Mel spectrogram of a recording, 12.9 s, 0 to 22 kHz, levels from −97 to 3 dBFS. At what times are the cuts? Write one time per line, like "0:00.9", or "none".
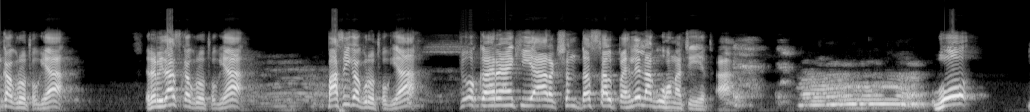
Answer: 0:05.8

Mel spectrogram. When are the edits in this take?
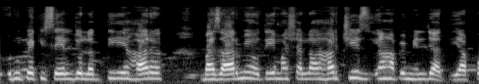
none

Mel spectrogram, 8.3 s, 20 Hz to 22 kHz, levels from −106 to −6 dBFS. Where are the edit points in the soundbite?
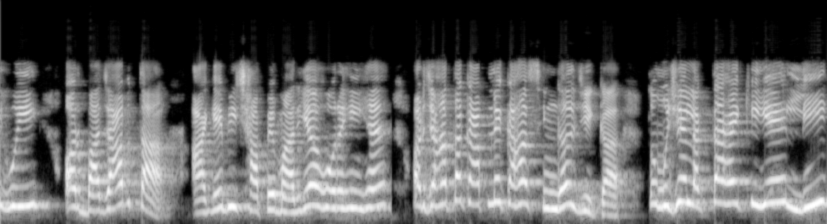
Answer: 0:04.0

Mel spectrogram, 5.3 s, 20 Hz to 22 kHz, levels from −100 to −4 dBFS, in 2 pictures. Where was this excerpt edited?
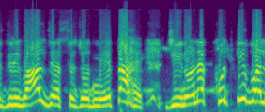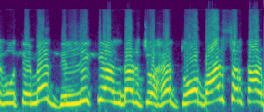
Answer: none

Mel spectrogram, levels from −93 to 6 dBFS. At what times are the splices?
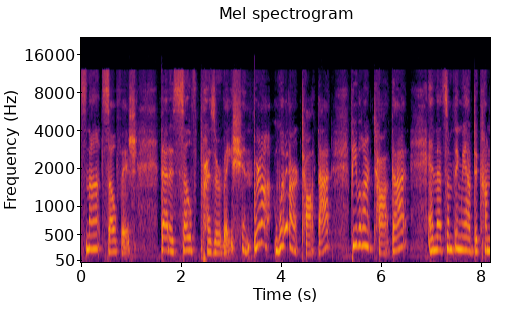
0:03.4

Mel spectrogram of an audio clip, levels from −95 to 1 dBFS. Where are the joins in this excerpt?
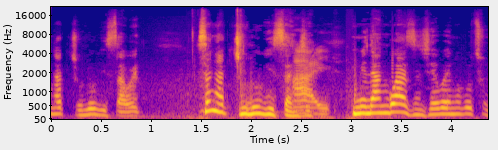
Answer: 0:02.9

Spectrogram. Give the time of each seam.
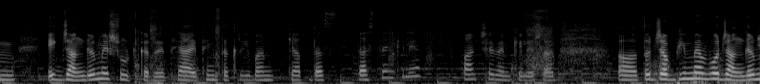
none

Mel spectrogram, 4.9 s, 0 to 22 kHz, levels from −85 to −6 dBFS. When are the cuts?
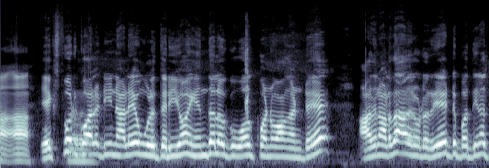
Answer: none

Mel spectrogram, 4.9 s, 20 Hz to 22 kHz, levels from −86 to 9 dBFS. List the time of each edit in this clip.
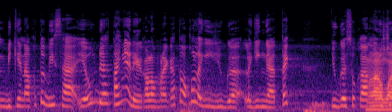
none

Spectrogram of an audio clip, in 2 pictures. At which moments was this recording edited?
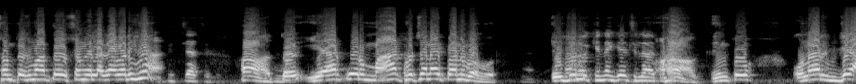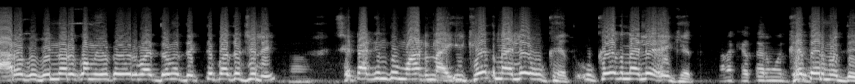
none

